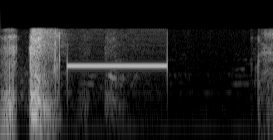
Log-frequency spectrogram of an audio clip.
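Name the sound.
answering machine beep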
